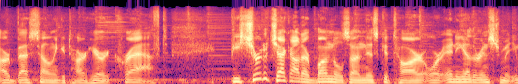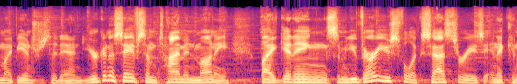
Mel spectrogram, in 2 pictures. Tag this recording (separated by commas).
Speech, Music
